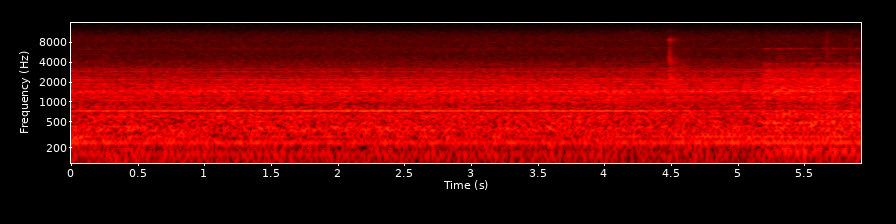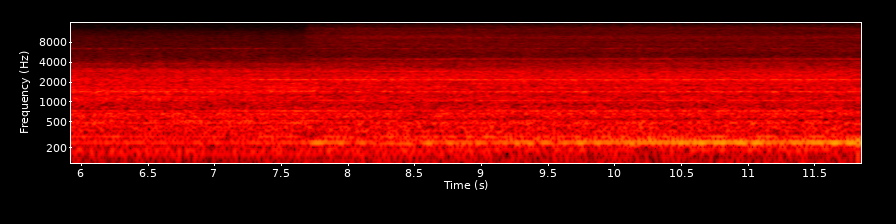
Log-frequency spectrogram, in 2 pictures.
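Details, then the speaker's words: Emco V13 lathe turning 1-inch stock toward about 0.704 in for a cupping punch, 0.100 in cut; steady high singing tone over lathe hum, chatter not affecting finish; tool chatter, suspected unnecessarily heavy cut. "You can hear there is some chatter there, but doesn't seem to affect the surface finish, which is interesting. Nevertheless, probably an unnecessarily heavy cut."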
